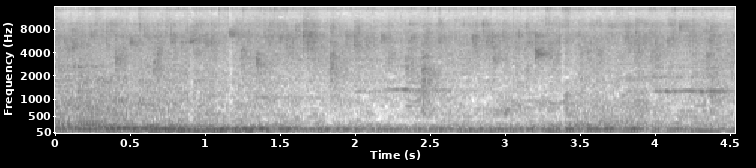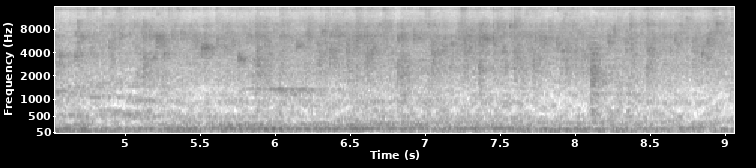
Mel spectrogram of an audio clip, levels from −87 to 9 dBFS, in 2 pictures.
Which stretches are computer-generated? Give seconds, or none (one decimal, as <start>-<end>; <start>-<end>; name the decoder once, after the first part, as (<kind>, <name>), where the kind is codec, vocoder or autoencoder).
none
